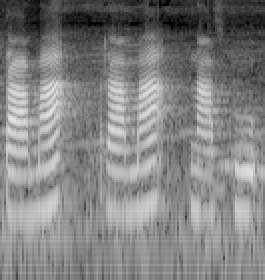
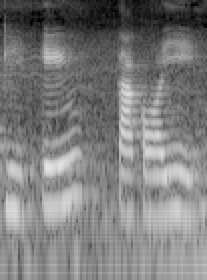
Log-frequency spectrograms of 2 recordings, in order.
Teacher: Ada bunyi glotal plosif, ada bunyi K plosif dorsovelar.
